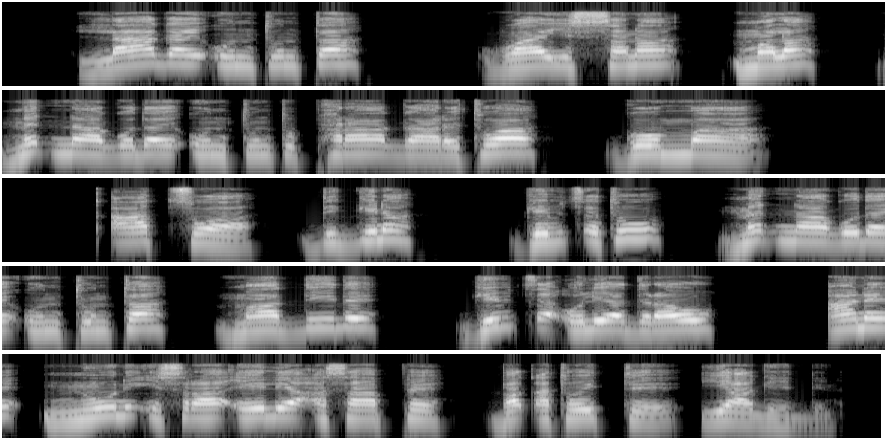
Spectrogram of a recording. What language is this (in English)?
Dawro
